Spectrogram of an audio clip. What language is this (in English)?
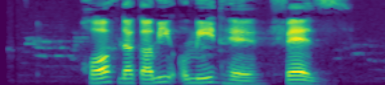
Urdu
